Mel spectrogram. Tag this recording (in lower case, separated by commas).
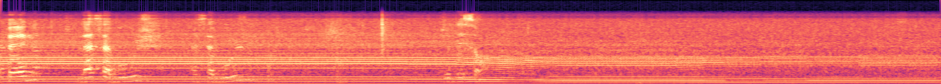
speech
